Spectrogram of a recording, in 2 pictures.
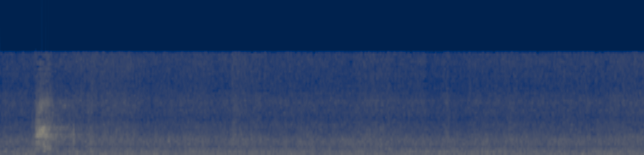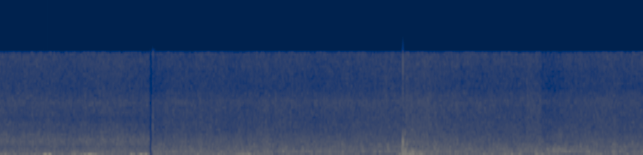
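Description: Steady wind rumbling on a phone microphone outdoors, with a sharp click just after the start, a few dull thumps around the middle, and another short knock near the end.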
